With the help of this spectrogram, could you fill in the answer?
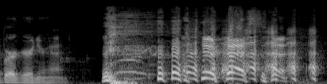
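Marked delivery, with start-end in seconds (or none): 1.0-3.2 talking through laughter; laughing. Real, not acted. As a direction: giggle through the line. Laughing about the burger.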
